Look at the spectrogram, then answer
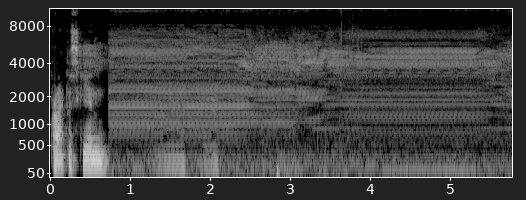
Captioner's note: machine whirring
